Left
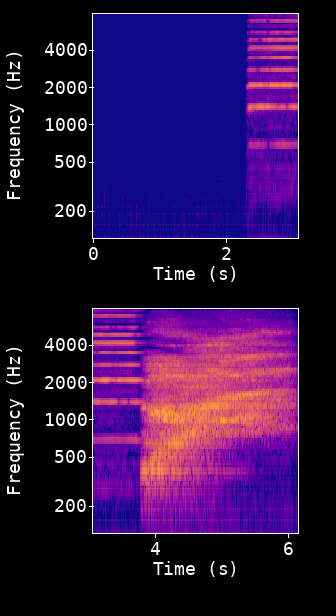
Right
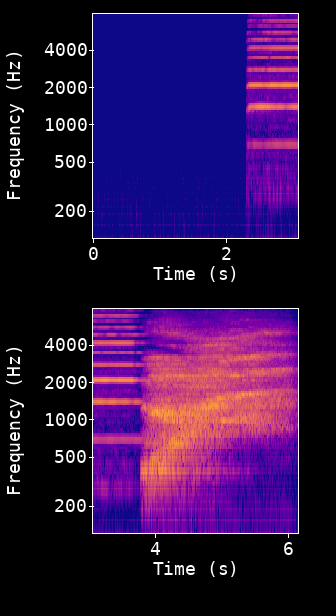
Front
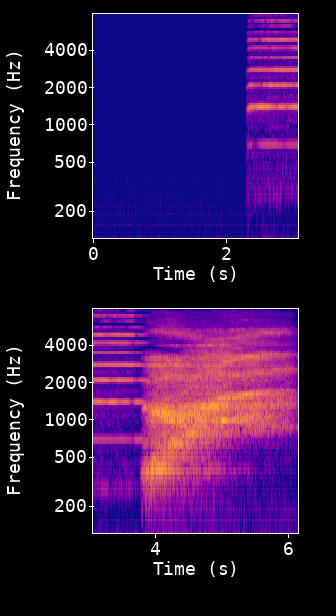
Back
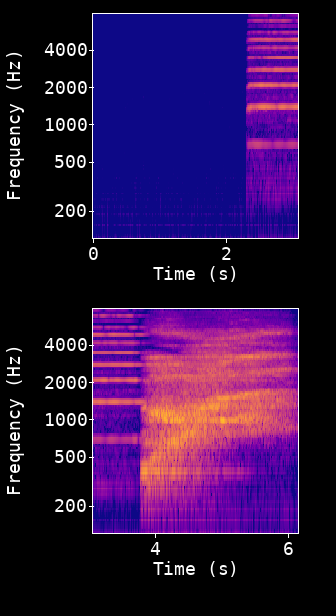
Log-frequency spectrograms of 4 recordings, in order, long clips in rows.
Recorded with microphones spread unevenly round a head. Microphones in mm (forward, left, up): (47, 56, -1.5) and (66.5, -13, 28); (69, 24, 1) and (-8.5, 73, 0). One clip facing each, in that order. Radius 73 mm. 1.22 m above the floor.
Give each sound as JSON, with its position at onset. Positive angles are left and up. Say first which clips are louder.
{"t": 2.3, "sound": "a violin", "louder": "right 3 dB, front 2 dB", "azimuth_deg": -130, "distance_m": 1.9}
{"t": 3.8, "sound": "a shout", "louder": "left 1 dB, back 1 dB", "azimuth_deg": 180, "distance_m": 1.8}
